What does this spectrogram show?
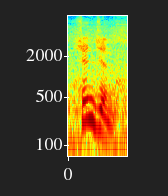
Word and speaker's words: Shenzhen: Shenzhen.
